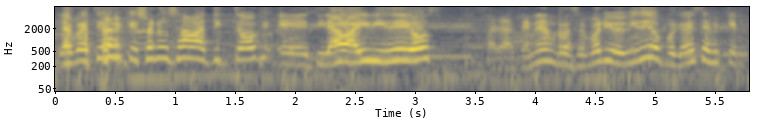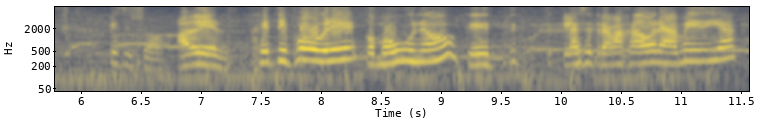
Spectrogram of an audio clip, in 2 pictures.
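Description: A woman's voice: fairly high pitch, a little fast, fairly bright tone, soft background music. A woman comedian with an Argentine accent from the Buenos Aires area, telling stories casually in slangy, bawdy language. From Argentina, San Martín in Greater Buenos Aires. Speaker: stand-up comedian, guest. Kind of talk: casual comic storytelling.

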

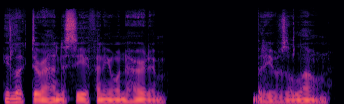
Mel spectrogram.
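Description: Deep dry male storyteller reading prose steadily over faint music. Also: little pitch movement, fairly quick, dark tone, dry recording. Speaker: narrator. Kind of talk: scripted storybook narration.

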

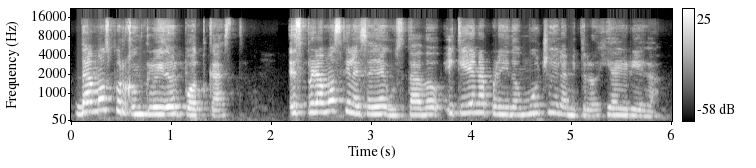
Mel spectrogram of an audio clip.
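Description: A woman's voice: sits high, fairly quick, soft background music. A woman co-host reading a scripted podcast sign-off.

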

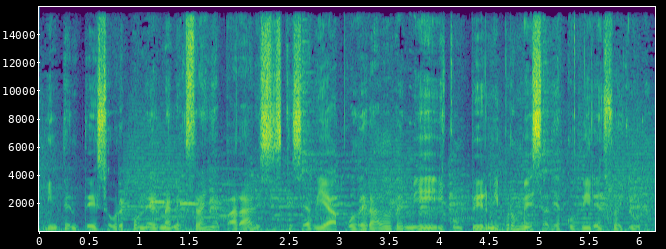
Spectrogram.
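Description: An actor narrating as a haunted man recounting a horror, with grave, measured horror storytelling. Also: low-pitched, lightly acted. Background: music.

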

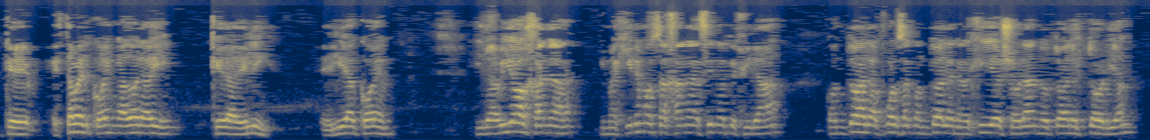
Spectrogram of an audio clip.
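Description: A man with a Rioplatense Spanish accent teaches an online Talmud class, laying out each point step by step and pausing to check that everyone follows. His voice sits fairly high for a man. The sound carries a roomy echo. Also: steady tone, mellow, dull audio. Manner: explains step by step, checks in with "¿está bien?". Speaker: Torah teacher.

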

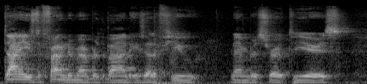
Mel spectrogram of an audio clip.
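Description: A band member from Sligo, in the west of Ireland, chats casually in an interview, his low voice steady, fast, pushed and bright. He's jokey, sweary and full of anecdotes, speaking indoors at a pub or venue, and the recording has a roomy echo with faint noise and clicks.

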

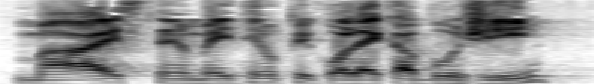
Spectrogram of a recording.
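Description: A man's voice: mid-range voice, steady tone, moderate pace, fairly bright tone. Folksy man chatting. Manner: folksy, says "né?" and "viu?" constantly. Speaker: podcast guest, influencer. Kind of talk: casual podcast chat.

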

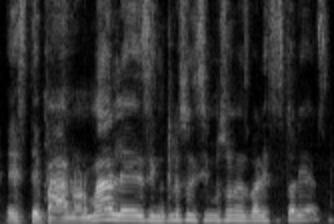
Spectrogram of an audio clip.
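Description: A man's voice: a little high, fairly even intonation, moderate pace, fairly bright tone. A young man with a Mexican Spanish accent and a lingering cold, co-hosting a casual, joking chat. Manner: joking, slangy. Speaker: podcast co-host.

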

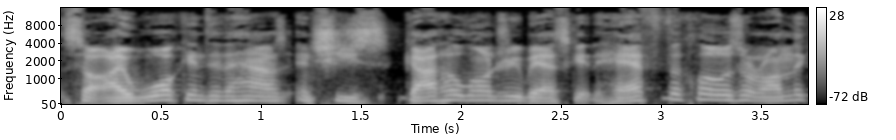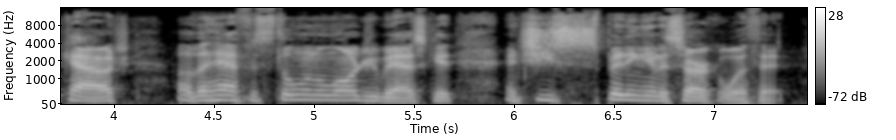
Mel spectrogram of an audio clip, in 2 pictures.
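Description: A man's voice: on the high side, fast, few pauses, dry recording. Ranting middle-aged man telling stories. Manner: animated, profane rant with acted-out quotes. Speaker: podcast co-host. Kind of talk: casual chat, storytelling.

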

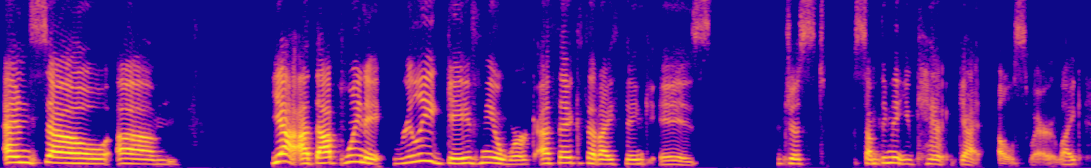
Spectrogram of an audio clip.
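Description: A woman in her twenties, born in Israel and raised on Long Island, New York, speaks as a guest entrepreneur in an interview. Her voice is a little high and she takes her time, talking casually in a chatty way packed with fillers.

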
